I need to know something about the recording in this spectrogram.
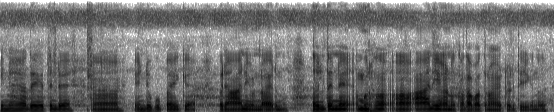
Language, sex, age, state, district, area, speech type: Malayalam, male, 18-30, Kerala, Thiruvananthapuram, rural, spontaneous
